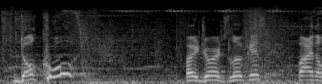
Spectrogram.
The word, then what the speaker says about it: Dooku: For example, did you know that Dooku was actually pronounced Doku?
